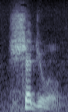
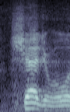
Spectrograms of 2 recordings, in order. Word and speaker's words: schedule: I was having a kind of altercation with an American regarding the word schedule. And he said to me, the word is not schedule, it's schedule. S-C-H is sk, not sh.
